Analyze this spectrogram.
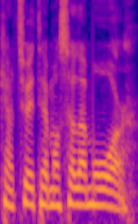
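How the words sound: It is said with a put-on English accent.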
